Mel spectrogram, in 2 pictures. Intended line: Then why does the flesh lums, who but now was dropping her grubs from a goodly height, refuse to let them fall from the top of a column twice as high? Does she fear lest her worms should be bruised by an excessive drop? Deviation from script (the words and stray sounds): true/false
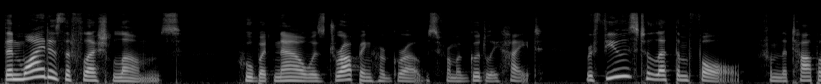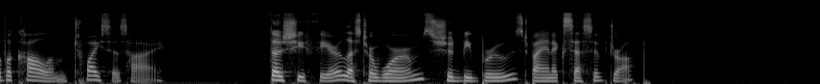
false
